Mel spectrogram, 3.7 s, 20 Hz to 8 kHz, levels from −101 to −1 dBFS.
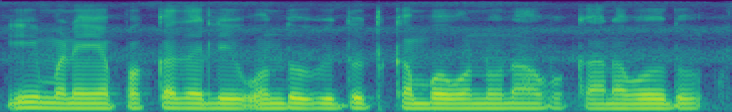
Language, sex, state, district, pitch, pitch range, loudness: Kannada, male, Karnataka, Koppal, 125 Hz, 125-130 Hz, -16 LUFS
